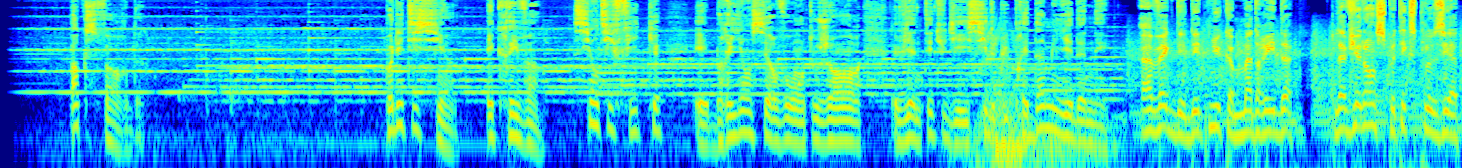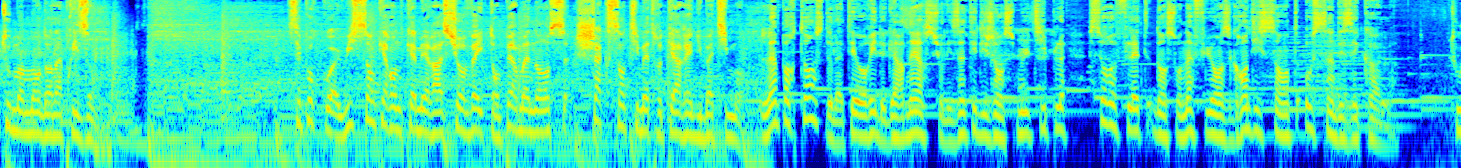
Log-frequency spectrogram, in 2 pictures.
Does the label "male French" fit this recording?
Yes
